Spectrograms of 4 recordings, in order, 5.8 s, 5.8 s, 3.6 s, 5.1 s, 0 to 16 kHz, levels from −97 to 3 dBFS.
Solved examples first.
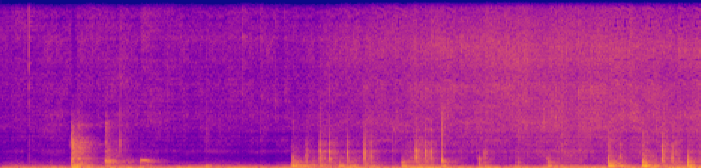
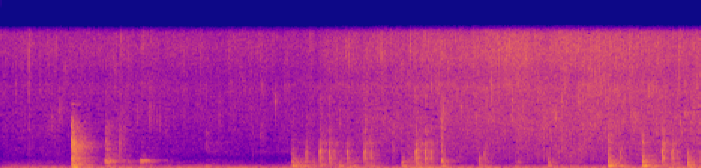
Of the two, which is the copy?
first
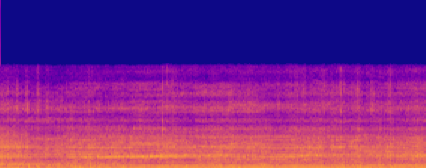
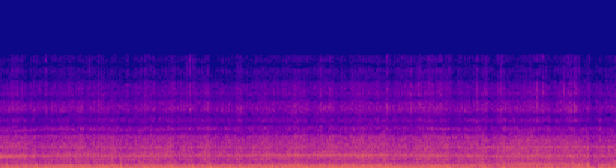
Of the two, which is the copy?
first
